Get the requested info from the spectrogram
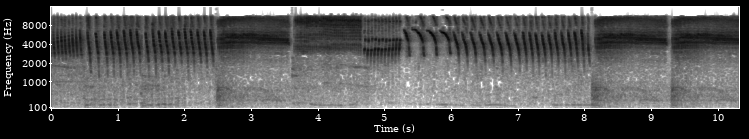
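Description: Baya weaver song: fast runs of dry, clicking ticks broken by long, harsh, wheezy hissing buzzes, repeated over and over at a high pitch.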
